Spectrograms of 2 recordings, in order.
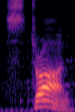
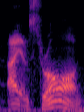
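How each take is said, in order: First: Strong said loud and sharp; corrected word. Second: I am strong spelled out very slowly, each word weighed; slow deliberate. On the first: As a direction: bark out Strong to fix the misreading. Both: Shown as a demonstration. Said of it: "I'm still s-, storing".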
